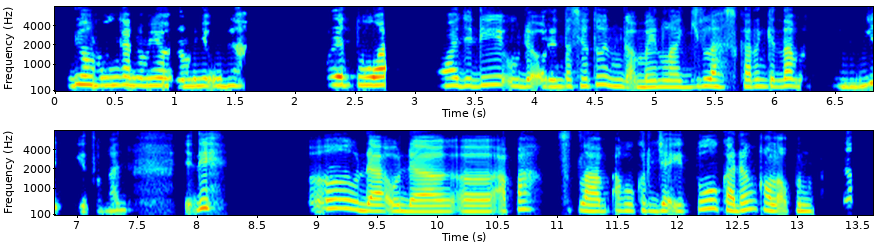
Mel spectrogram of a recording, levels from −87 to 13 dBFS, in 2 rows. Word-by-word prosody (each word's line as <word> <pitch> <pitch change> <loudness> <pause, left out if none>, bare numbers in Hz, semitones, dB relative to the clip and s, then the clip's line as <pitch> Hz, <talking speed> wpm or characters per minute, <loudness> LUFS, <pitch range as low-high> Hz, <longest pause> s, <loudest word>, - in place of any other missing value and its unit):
Belum 300 -1 +6
mung 270 +1 0
kan 285 - +3
ngemil 260 0 +1
namanya 245 +2 0
udah 250 +1 -2 0.7
udah 285 0 +9
tua 280 0 +9 0.5
ya - - -1 0.2
jadi 260 +5 -4 0.2
udah 240 0 -2
orientasinya 235 +2 -3
tuh 300 - -1
nggak 240 -6 -3
main 215 +1 -1
lagilah 220 +2 0
sekarang 235 0 -3
kita 240 +1 0 0.3
duit 230 +9 -3 0.2
gitu 195 - -11
kan. 240 +3 -8 0.5
Jadi 315 - +3 0.9
heeh, 305 +1 0
udah 225 -2 +3
udah, 200 -2 +1 0.3
eee, 200 0 +1
apa, 275 - -4 0.3
setelah 235 -4 0 0.2
aku 225 +1 -4
kerja 225 -1 -3
itu 210 +6 -10 0.2
kadang 240 +4 +2
kalaupun 225 -2 -1
deket, 315 +3 -15
240 Hz, 150 wpm, -22 LUFS, 220-265 Hz, 0.9 s, udah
